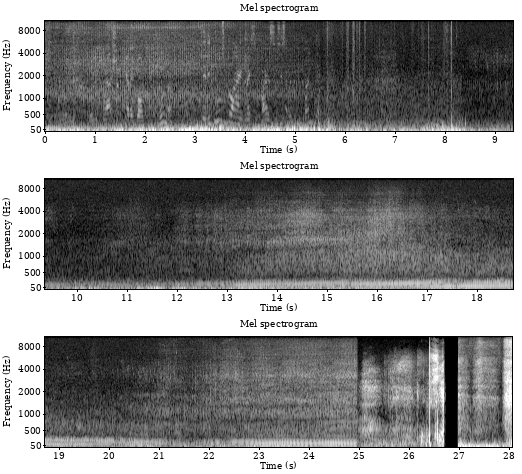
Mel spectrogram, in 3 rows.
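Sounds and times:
car engine revving in sand: 0:08.9 - 0:25.3.

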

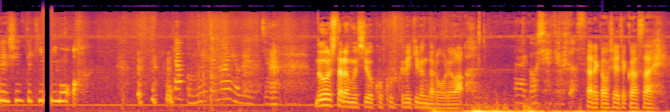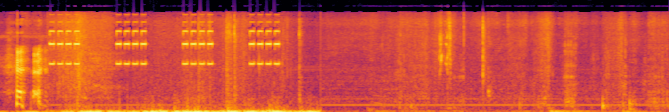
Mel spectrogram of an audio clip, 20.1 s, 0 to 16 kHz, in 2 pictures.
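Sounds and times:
alarm beeping: 0:08.8 - 0:14.4.

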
